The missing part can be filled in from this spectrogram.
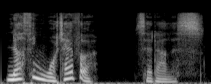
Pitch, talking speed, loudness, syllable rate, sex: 185 Hz, 115 wpm, -19 LUFS, 5.6 syllables/s, male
